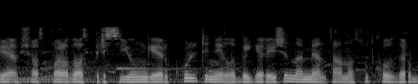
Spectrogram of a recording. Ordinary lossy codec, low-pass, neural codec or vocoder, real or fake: MP3, 24 kbps; 7.2 kHz; none; real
